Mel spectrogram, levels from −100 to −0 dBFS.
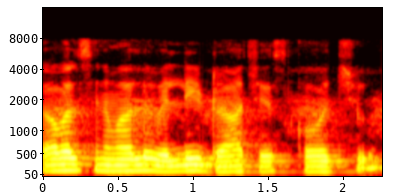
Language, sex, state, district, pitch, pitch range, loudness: Telugu, male, Andhra Pradesh, Anantapur, 125 Hz, 115-130 Hz, -16 LUFS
